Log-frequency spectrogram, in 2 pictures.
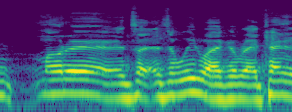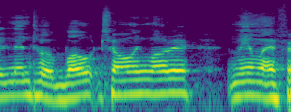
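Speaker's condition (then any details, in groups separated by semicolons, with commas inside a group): Traumatic brain injury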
